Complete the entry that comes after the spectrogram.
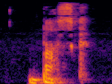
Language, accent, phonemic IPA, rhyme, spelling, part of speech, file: English, Southern England, /bʌsk/, -ʌsk, busk, verb / noun, LL-Q1860 (eng)-busk.wav
- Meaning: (verb) 1. To solicit money by entertaining the public in the street or in public transport 2. To sell articles such as obscene books in public houses etc 3. To tack, cruise about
